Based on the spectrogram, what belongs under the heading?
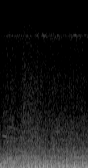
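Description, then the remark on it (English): A steady, droning helicopter rumble fills the scene over Sydney Harbour as a sailboat arrives surrounded by other boats and helicopters, constant, with a low churning wash of boats on the water underneath. No voices are heard. “She sailed into Sydney Harbour, surrounded by other boats and helicopters.”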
